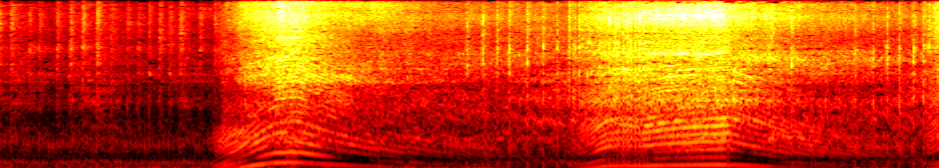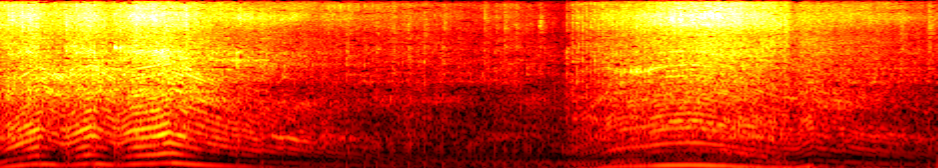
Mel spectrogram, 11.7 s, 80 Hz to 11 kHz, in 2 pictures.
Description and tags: starting chainsaw 2
starting a chainsaw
